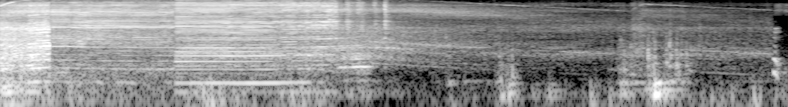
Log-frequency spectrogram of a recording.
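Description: A plastic drum being cut in two by a power saw, a loud continuous high whine that fades and winds down after about five seconds, followed by quieter scraping and a few handling knocks.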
